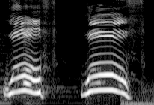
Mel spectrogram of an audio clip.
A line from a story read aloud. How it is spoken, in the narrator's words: Lycos scream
